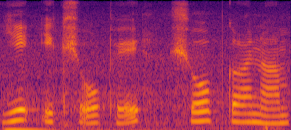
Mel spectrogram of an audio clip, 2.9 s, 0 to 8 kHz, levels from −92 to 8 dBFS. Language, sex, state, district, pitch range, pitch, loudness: Hindi, female, Punjab, Pathankot, 175-220 Hz, 200 Hz, -18 LUFS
